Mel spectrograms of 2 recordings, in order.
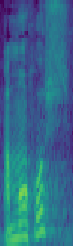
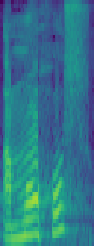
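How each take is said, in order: First: Said in the usual way. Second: "amojos" drawn out very slowly with a clear J sound; spelled out slowly. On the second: Shown as a demonstration. Preacher teaching the Greek word to the congregation, spelling it out slowly. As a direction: stretch out "amojos" syllable by syllable. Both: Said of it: "con J".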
